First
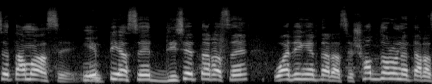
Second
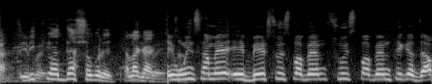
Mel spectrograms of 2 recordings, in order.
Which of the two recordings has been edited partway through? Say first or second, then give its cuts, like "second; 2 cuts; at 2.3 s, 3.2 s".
second; 1 cut; at 1.6 s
